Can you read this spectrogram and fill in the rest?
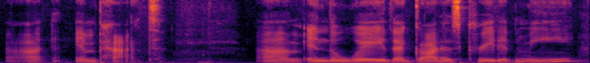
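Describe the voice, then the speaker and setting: Clear, lowish-voiced thoughtful woman. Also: steady tone, measured pace, darkish tone. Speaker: church outreach coordinator, panel guest. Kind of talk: reflective conversation.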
